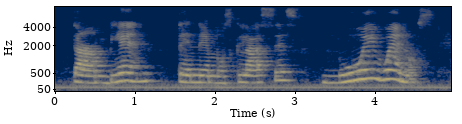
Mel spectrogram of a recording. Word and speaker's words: también: También tenemos. También tenemos. One more time. También tenemos. So our T's, remember, our tongue is going to be between our teeth when we're pronouncing our T's.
